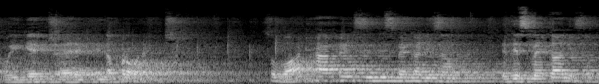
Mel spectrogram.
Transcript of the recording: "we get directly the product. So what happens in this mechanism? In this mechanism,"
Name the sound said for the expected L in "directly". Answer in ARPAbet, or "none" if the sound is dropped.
none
